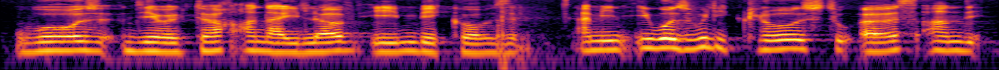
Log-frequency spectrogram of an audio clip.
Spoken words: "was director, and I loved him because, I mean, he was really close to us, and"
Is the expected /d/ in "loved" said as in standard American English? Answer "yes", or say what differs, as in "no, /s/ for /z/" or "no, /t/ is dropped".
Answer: yes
